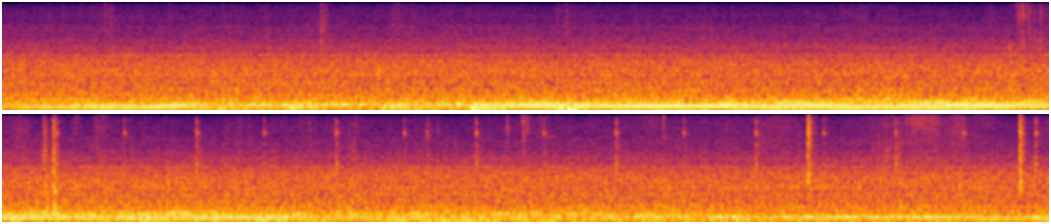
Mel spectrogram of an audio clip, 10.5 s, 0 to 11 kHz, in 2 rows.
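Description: A Honda Fit Hybrid's 1.5-litre four-cylinder engine hums steadily at low speed through a Kakimoto aftermarket muffler, over tyre noise on asphalt. The engine note weakens about two-thirds of the way through, and a few light clicks follow.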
